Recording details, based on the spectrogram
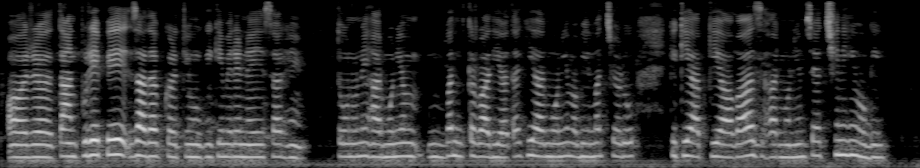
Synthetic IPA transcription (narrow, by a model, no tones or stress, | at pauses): ɔːɾt̪aːnpʊɾepezjaːd̪abkɐɾt̪iɦũɦoːɡikimeːɾenɐesɐɾɦɛ̃ː | t̪oʊnɦõːneɦaːɾmoːnijəmbɐ̃nd̪kɐɾʋad̪ijat̪ʰakiɦaːɾmoːnijəmɐbʱimɐt̪̚t͡ʃʰɐɽokĩːkiaːp̚kiaːʋaːzɦaːɾmoːnijəmseɐtːʃʰinɐɦĩɦoːɡiː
